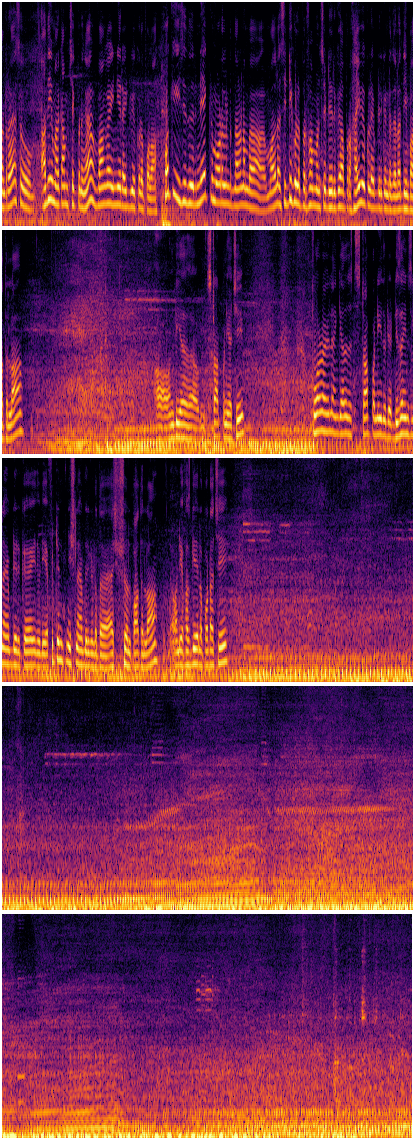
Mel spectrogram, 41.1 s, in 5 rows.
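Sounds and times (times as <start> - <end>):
motorcycle engine accelerating: 21.3 - 41.0.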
